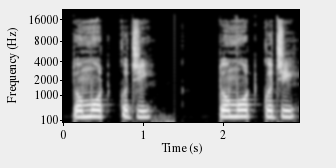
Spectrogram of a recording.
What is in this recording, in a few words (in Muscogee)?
"to motkuce", Muscogee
